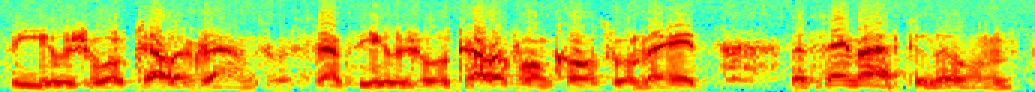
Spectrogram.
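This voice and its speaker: A grave crime storyteller with a profoundly deep voice. He narrates ominously in old-time radio mystery style. The recording is thin and narrow, with some hiss. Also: moderate pace. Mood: grave, measured.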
